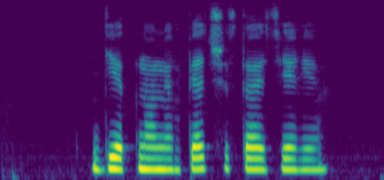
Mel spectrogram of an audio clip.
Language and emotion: Russian, neutral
